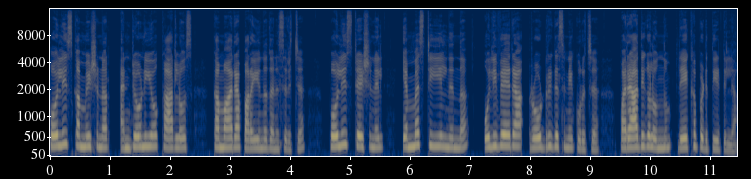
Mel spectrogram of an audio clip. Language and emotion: Malayalam, neutral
